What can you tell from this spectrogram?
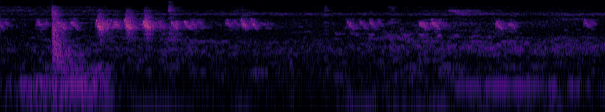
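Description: A flock of small songbirds chirping: short, high chirps in quick little clusters, two or three clusters a second.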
